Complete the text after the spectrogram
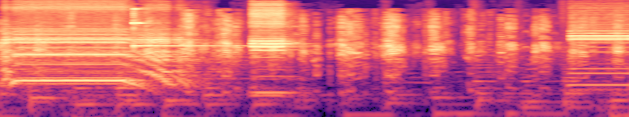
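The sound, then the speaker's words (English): A flurry of mallard ducklings and their mother quacking rapidly and loudly in a busy overlapping chatter, framed by steady horn-like blaring tones from honking cars speeding by at the start and end. “The cars kept speeding by and honking, and Mrs. Mallard and the ducklings kept right on quack, quack, quacking.”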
